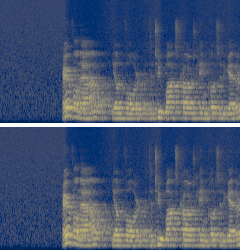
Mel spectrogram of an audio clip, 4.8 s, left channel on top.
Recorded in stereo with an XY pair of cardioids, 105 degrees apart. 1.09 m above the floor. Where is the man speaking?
20° right, 0.9 m.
